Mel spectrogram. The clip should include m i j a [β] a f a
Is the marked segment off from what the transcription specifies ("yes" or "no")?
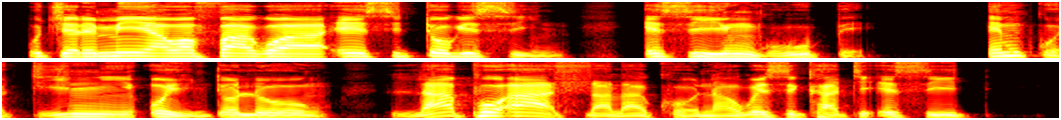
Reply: yes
